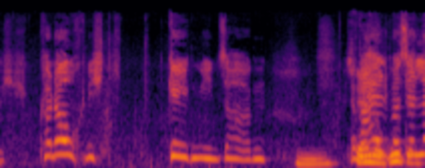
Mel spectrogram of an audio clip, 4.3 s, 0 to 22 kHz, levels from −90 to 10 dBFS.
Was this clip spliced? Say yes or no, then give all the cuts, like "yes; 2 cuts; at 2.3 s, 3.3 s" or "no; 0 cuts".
no; 0 cuts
